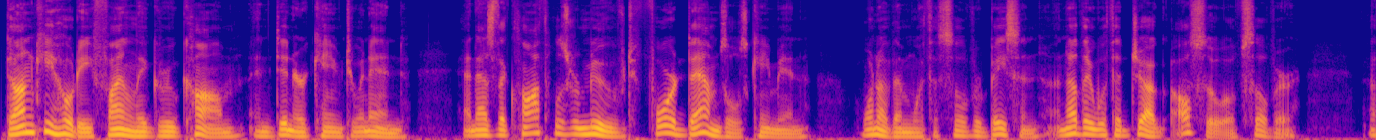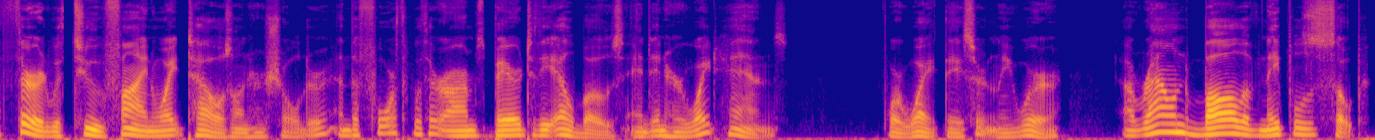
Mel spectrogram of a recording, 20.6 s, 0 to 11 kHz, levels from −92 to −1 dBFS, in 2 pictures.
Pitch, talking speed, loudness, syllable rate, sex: 115 Hz, 205 wpm, -21 LUFS, 5.1 syllables/s, male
